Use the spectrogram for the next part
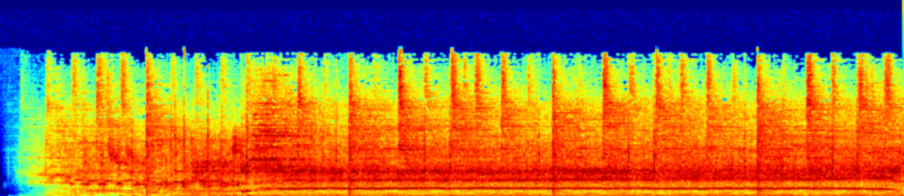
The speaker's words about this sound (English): Screaming punk and heavy metal vocals may sound like they hurt, and often they do.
